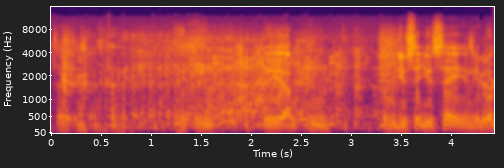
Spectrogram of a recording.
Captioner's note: audience laughing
